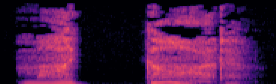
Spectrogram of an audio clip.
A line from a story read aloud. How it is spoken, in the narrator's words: breathed Braun Lamia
